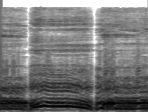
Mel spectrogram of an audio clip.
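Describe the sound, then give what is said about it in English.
A voice imitates the TARDIS from Doctor Who taking off, a loud, continuous groaning drone whose pitch wavers and swells. The drone is split into three stretches by two brief breaks. “What is that? That's the sound of me TARDIS taking off.”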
